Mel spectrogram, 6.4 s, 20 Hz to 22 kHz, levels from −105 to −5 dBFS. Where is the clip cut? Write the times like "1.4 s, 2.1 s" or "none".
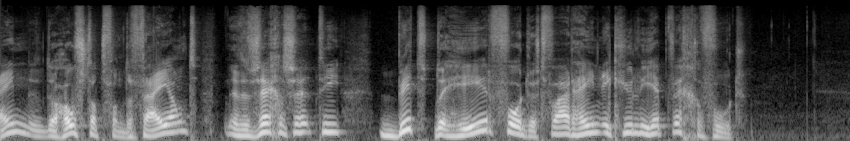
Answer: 1.6 s, 2.4 s, 3.3 s, 4.0 s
